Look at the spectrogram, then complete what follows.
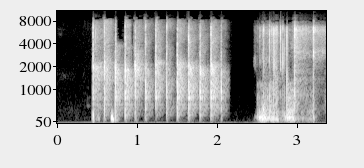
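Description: Steady, rhythmic hand claps, about a dozen sharp crisp slaps, stop briefly and then give way to a denser, noisier burst of applause. There is no talking.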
